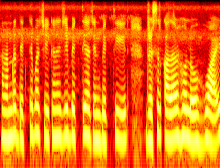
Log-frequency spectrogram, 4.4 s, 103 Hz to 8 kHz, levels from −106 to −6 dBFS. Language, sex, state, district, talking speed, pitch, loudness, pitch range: Bengali, female, Assam, Hailakandi, 190 wpm, 225 Hz, -19 LUFS, 210-240 Hz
